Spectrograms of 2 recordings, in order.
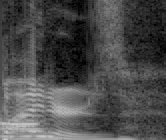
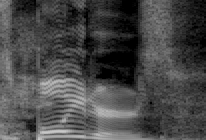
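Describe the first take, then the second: First: The first vowel sounds like 'eye'. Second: The first vowel sounds like 'oy'. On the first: The speaker calls it right. "why can't you say" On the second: The speaker calls it wrong. "The motherfucker says"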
